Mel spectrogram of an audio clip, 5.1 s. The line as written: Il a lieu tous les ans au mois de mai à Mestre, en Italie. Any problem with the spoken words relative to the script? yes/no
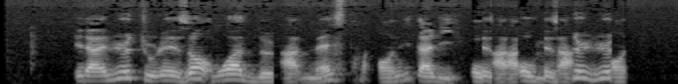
yes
